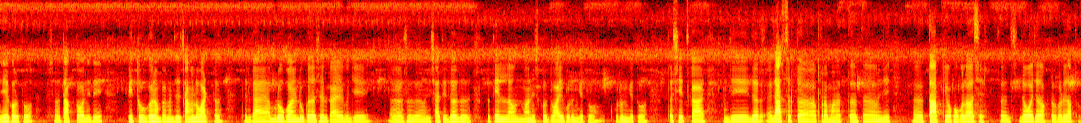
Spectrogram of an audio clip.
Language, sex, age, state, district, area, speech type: Marathi, male, 18-30, Maharashtra, Sindhudurg, rural, spontaneous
